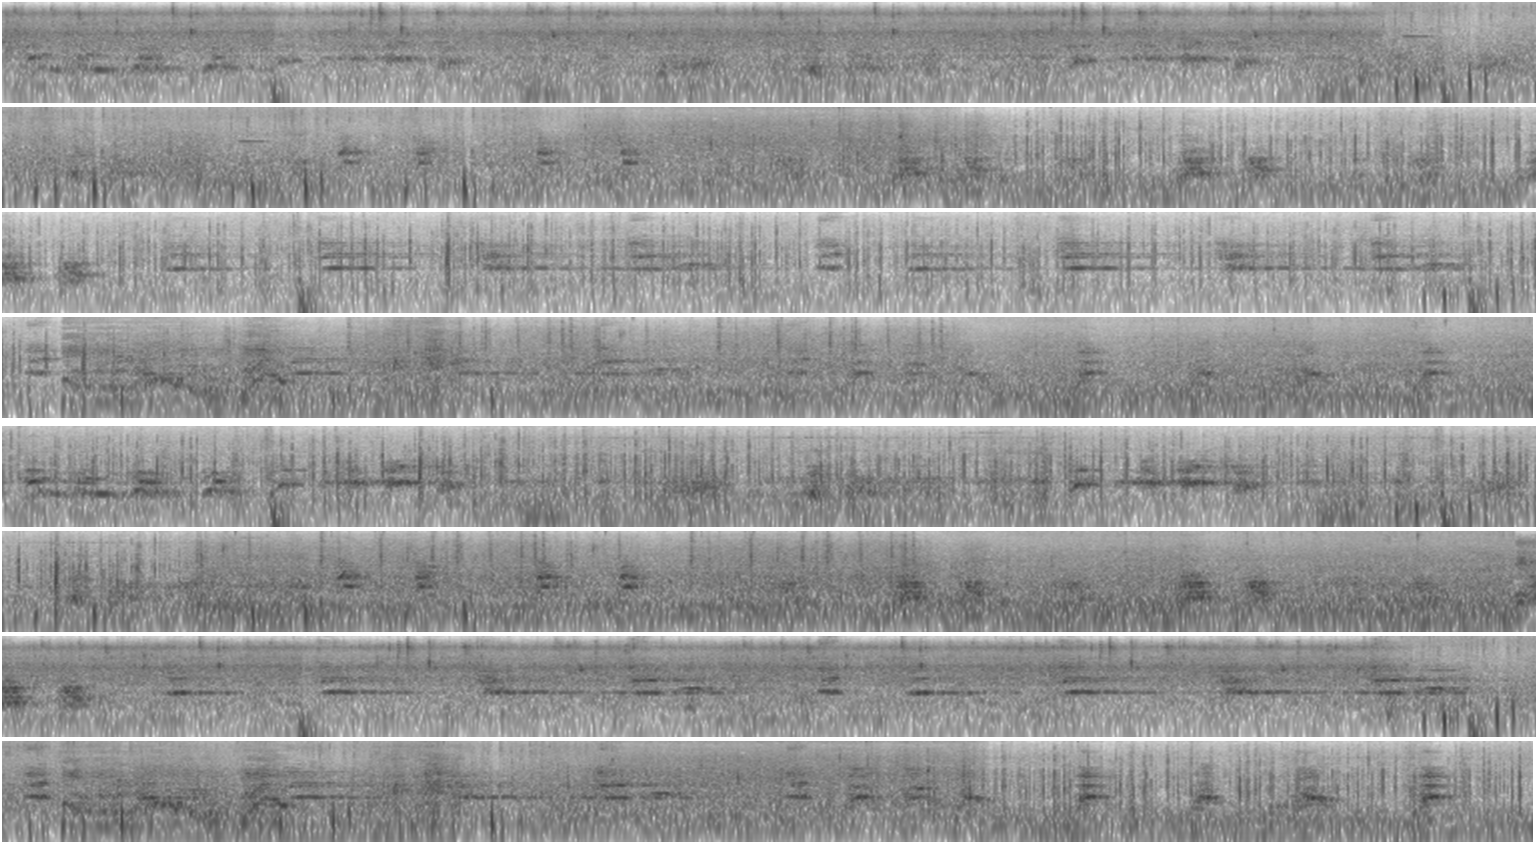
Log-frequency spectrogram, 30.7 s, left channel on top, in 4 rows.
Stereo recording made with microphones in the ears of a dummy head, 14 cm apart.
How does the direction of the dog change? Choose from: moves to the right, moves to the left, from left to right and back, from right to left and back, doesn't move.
doesn't move.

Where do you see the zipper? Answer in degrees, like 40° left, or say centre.
10° left.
